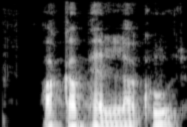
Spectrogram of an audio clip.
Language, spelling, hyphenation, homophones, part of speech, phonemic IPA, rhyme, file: Norwegian Bokmål, acappellakor, a‧cap‧pel‧la‧kor, a cappella-kor, noun, /a.kaˈpelːakuːr/, -uːr, Nb-acappellakor.ogg
- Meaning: an a cappella choir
